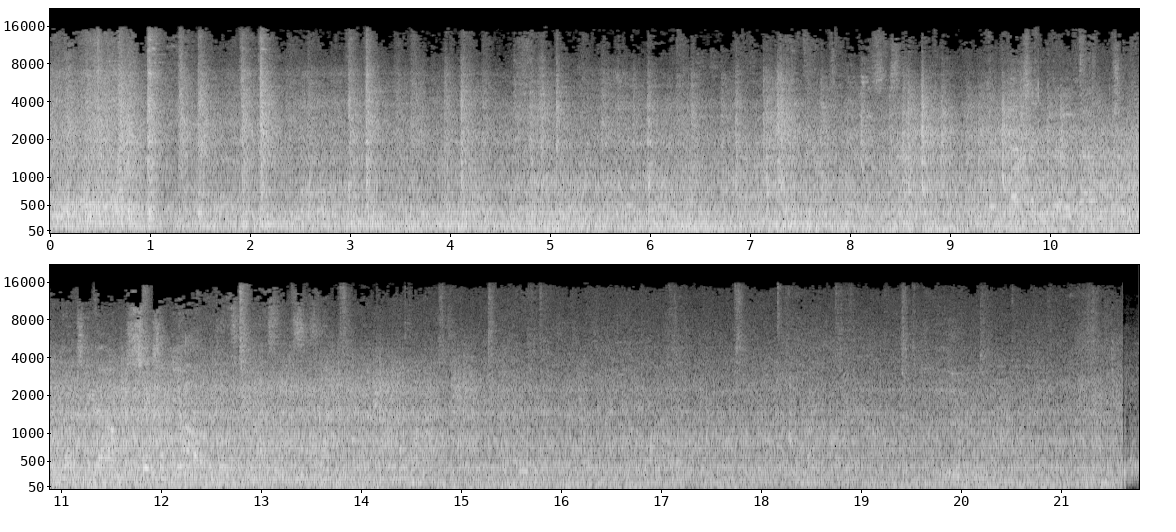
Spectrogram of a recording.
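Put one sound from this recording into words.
A train approaches along curved tracks, its wheels clattering over rail joints.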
